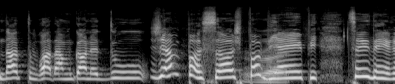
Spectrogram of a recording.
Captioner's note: in french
